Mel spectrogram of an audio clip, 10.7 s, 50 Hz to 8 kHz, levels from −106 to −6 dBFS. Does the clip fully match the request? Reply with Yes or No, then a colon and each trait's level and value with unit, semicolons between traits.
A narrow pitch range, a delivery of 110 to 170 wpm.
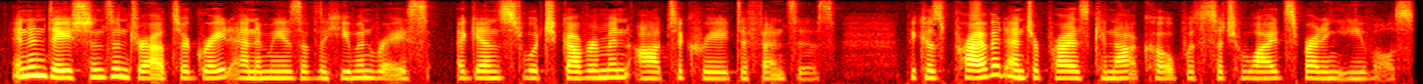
Yes: narrow, 1.4 semitones; average, 150 wpm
